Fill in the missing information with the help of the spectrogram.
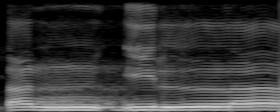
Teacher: tak marbutoh yang berharokat fathah tanwin yang bertemu hamzah kita baca jelas tanpa mendengung, bacaan idhar halqi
